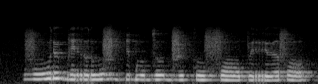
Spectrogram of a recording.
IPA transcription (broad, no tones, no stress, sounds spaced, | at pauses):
v uː ɾ ʉ b e r u ɾ uː v ɪ b ɠ ɪ ɓ uː b l uː b v ʉ k u v f oː p ʉ r ʉ ə̯ f o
